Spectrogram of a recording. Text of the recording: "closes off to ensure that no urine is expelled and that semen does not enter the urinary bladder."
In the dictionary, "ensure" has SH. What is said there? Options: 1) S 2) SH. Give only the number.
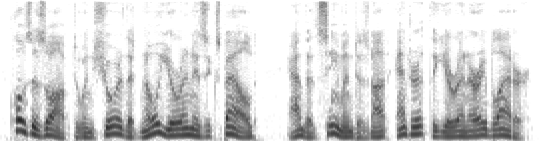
2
